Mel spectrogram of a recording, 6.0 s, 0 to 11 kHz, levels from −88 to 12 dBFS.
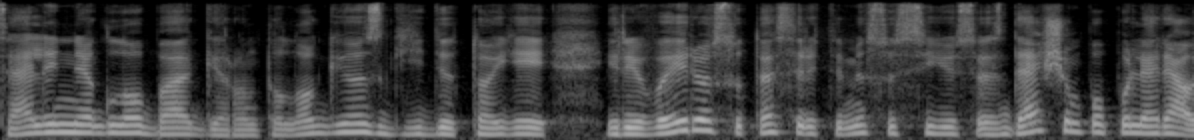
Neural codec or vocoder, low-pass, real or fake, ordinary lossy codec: none; 9.9 kHz; real; AAC, 64 kbps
